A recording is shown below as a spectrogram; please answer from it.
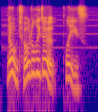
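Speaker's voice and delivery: heavy sarcasm, high and swooping. Urging another player to steal a wallet: sarcastic. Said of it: "I detect lots of sarcasm there".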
